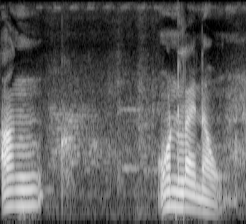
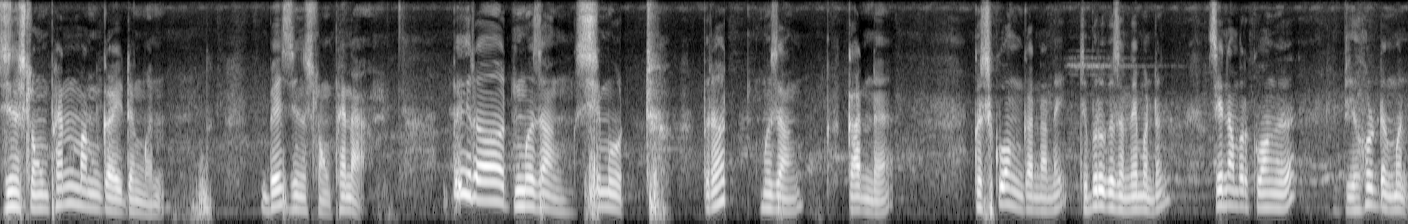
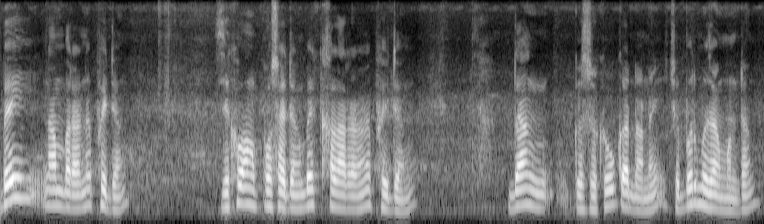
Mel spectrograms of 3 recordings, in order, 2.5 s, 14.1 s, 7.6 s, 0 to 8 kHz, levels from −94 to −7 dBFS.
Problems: constant background noise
